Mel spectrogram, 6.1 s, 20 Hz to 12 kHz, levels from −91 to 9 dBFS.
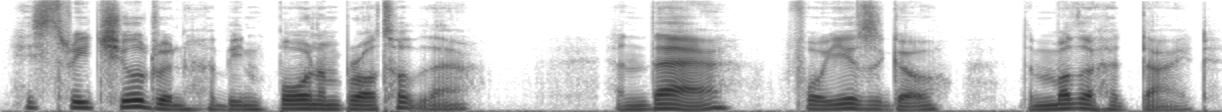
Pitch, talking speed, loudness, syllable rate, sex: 125 Hz, 185 wpm, -17 LUFS, 5.0 syllables/s, male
